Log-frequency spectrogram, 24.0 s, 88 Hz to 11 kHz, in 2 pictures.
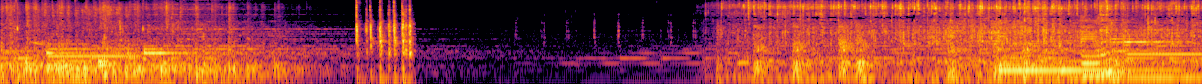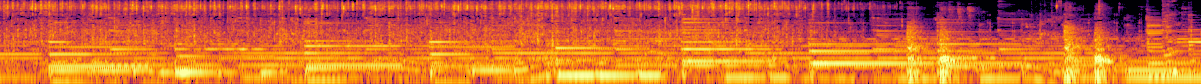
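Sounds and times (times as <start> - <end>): background music: 0.0 - 24.0
water pouring into a basin: 7.0 - 21.3.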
